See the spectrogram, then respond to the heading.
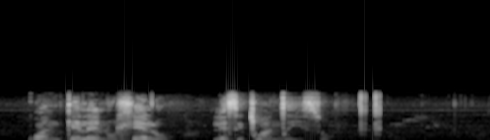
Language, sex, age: Xhosa, male, 35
